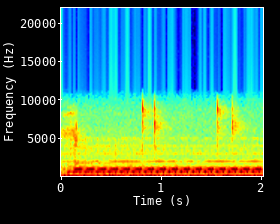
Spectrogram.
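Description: Electronic telephone ringer trilling: two steady pitches warbling rapidly, one ring lasting about two seconds.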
